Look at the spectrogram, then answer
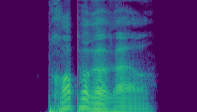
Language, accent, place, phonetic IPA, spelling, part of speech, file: German, Germany, Berlin, [ˈpʁɔpəʁəʁɐ], propererer, adjective, De-propererer.ogg
- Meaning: inflection of proper: 1. strong/mixed nominative masculine singular comparative degree 2. strong genitive/dative feminine singular comparative degree 3. strong genitive plural comparative degree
